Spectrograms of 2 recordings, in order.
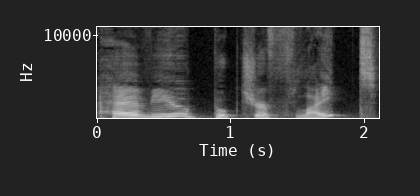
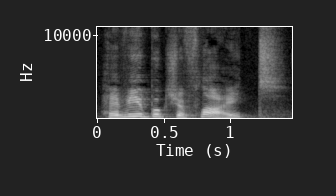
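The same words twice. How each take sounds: First: The pitch rises at the end. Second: The pitch falls at the end. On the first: "인토네이션이 올라갑니다" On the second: "flight 이렇게 떨어지면서"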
